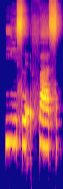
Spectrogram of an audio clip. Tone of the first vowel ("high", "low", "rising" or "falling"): low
